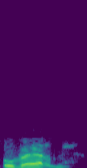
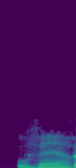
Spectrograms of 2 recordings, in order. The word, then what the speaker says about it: Auvergne: Is it Avrenier? How do you pronounce it? Sorry, my French is... – The place is called Charroux. – Charroux? – The little town's name. Yeah, and the area is in Auvergne.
